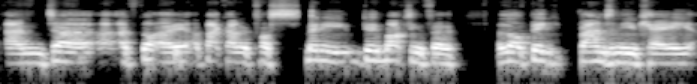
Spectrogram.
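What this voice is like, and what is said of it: British accent. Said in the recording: “obviously based in the UK. In case my accent didn't give that away”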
